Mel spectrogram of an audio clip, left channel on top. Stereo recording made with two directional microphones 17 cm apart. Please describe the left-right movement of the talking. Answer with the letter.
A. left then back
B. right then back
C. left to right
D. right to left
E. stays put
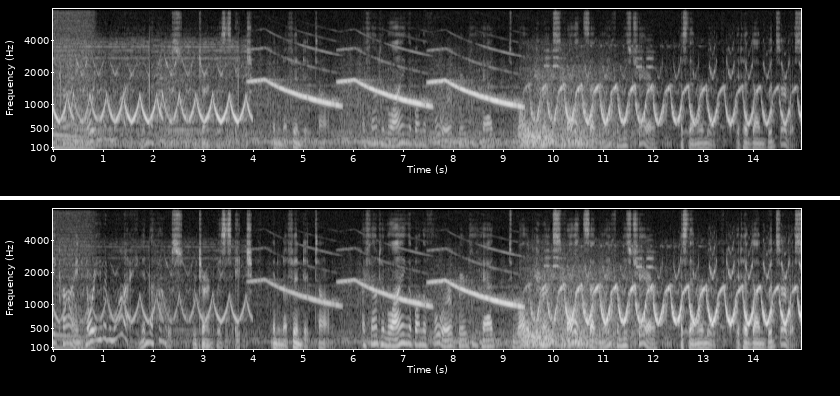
E.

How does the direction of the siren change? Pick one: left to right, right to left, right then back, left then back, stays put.
left to right.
